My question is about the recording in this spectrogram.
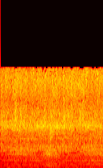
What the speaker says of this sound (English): Now I use steaming hot water and I rinse it down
